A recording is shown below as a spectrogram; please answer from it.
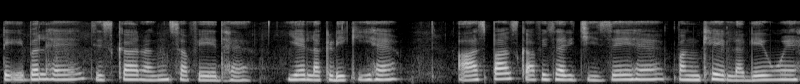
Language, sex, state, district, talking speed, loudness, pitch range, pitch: Hindi, female, Rajasthan, Jaipur, 150 wpm, -17 LUFS, 205-225 Hz, 220 Hz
